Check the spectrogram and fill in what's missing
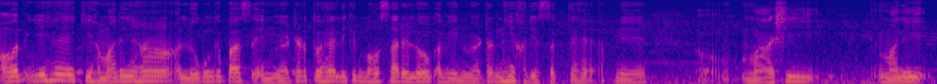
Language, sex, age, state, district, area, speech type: Urdu, male, 45-60, Uttar Pradesh, Aligarh, urban, spontaneous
